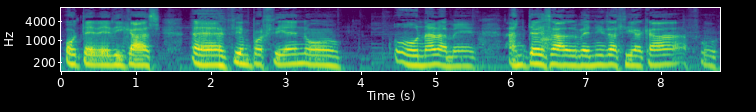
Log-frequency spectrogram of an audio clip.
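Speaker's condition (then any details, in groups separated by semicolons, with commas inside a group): Cerebral palsy, mild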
